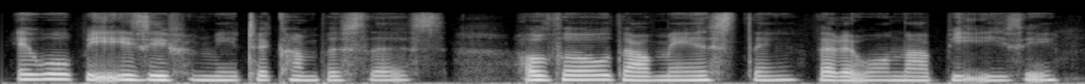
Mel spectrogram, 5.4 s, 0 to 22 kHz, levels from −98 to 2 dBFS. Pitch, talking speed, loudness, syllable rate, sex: 205 Hz, 210 wpm, -19 LUFS, 4.8 syllables/s, female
